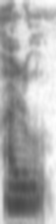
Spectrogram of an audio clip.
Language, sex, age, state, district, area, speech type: Assamese, female, 45-60, Assam, Jorhat, urban, spontaneous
